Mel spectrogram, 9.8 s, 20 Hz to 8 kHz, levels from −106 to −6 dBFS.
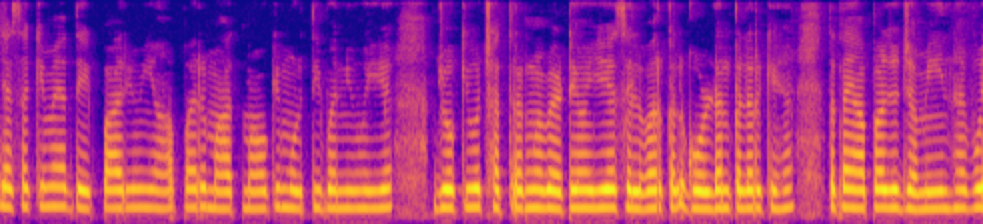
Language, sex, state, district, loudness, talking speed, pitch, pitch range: Hindi, female, Chhattisgarh, Sukma, -16 LUFS, 225 wpm, 240 Hz, 235-245 Hz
